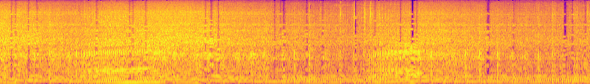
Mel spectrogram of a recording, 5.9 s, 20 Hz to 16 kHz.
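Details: Chrysler Sno-Runner snow cycle (title says 1979, speaker says mid-70s), sat over 40 years, revived; two-stroke started on choke with a shot of old fuel, raspy buzz rising and falling with throttle blips, catching and holding revs on its own; runs again.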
